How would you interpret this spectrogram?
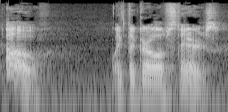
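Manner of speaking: high-pitched innocent child imitation; little boy. Boy tells his mom about the girl, imitated child. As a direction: answer lightly like a six-year-old.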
